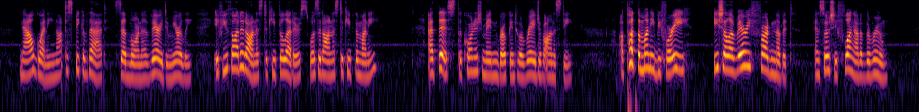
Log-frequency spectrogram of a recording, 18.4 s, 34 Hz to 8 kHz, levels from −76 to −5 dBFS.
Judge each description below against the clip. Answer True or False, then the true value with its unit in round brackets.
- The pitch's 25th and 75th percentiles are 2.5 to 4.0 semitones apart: False (5.3 semitones)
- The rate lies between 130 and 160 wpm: False (195 wpm)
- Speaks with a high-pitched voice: True (215 Hz)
